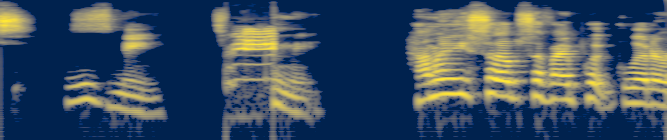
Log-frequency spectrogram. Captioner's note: meow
